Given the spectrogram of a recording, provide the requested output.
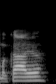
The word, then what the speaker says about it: Ma'Khia: sharp and killing george floyd in ohio um makaya is that how you say her name makaya yes sir rakay bryant was killed in an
